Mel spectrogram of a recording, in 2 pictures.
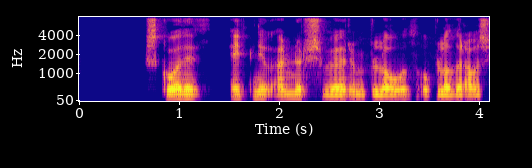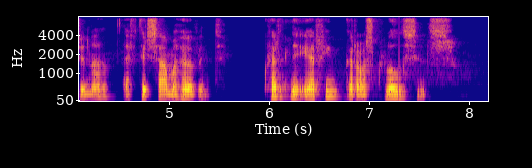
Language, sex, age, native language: Icelandic, male, 30-39, Icelandic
